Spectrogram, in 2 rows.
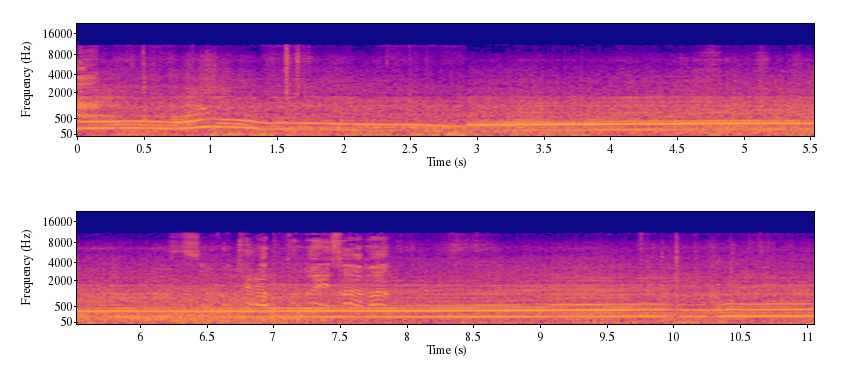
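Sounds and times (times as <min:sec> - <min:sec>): car engine running: 0:00.0 - 0:11.0
road noise: 0:00.0 - 0:11.0.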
